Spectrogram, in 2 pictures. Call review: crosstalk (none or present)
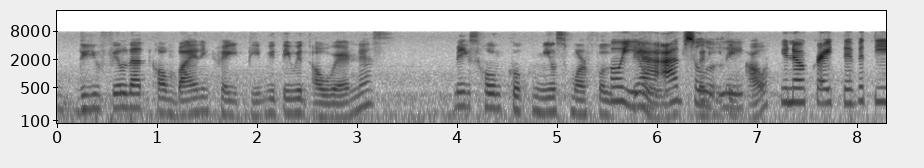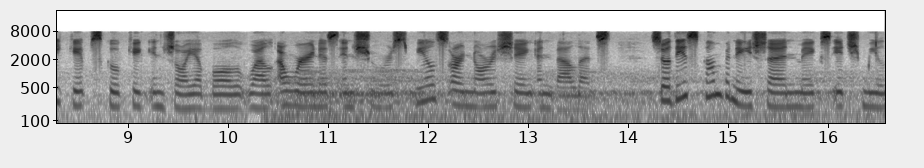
present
